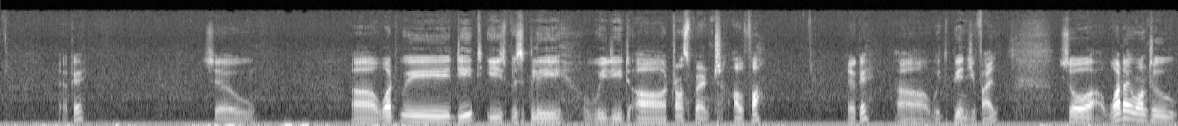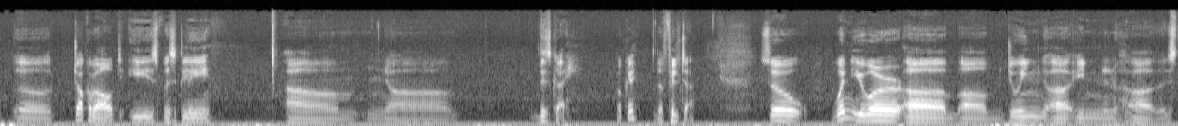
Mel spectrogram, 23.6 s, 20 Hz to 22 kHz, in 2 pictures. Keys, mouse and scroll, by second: 0.8 ., 1.3-2.7 drag, 3.8-4.2 scroll up 4, 4.3 click, 10.3 middle click, 11.1 shift+click, 11.6 shift+middle click, 12.1 click, 13.3 shift+click, 15.0 click, 16.1 scroll up 2, 16.6 click, 17.1 scroll up 2.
